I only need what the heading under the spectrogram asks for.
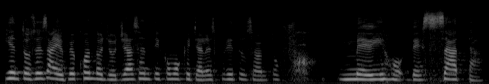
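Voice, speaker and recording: A woman preaching at a church conference, telling a personal testimony in a lively way and acting out the people in her story. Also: a little high, fast. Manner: lively storyteller who acts out the voices in her stories; earnest, building to emphatic declarations. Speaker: prophet and preacher.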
